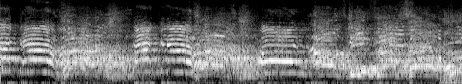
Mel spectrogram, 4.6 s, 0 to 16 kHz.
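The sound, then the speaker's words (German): A roller derby team, Sucker Punch from Nuremberg, Germany, shouts a loud battle cry together before training: 13 women and one man standing in a circle on roller skates, holding hands, several voices chanting in rhythmic bursts with rising and falling pitch, energetic and forceful throughout. “Das klingt martialisch und ist auch so gemeint.”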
